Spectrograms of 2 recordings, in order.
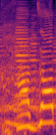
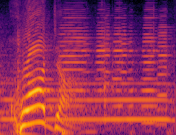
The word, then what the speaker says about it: খোয়াজা: এই যে আমরা খাজা বলে যে ডাকি, ইহার প্রকৃত উচ্চারণ হইল খোয়াজা।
